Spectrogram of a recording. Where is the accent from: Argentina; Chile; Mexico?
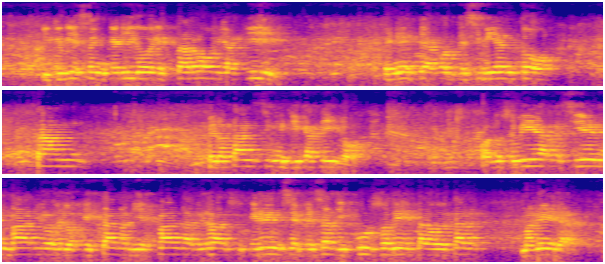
Argentina; Saladillo, Buenos Aires Province; actual intendente municipal de la ciudad de Saladillo. Entonces ahí, queridos amigos y amigas de mi pueblo, empecé a soñar un sueño que lo quería concretar.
